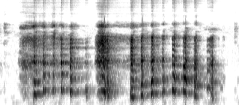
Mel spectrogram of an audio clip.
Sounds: Laughter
